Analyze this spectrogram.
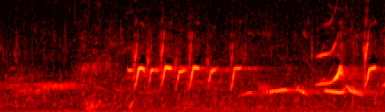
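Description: A woodpecker taps rapidly on tree bark.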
